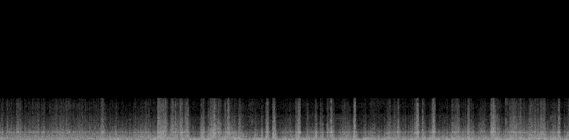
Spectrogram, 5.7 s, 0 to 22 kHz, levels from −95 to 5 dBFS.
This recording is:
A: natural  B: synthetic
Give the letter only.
A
